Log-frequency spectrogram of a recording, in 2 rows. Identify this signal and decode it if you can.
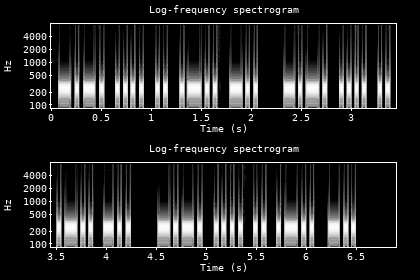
Morse code, heard as a keyed tone, about 28 wpm, 250 Hz. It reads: CHILD CHILD CHILD
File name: morse-training-30WPM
